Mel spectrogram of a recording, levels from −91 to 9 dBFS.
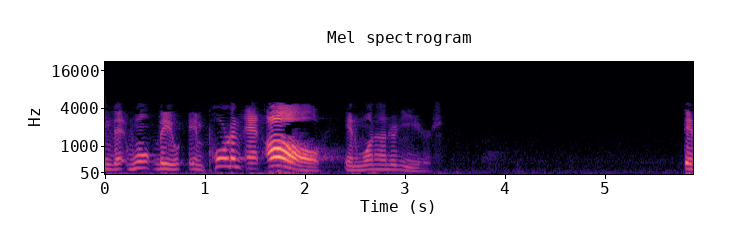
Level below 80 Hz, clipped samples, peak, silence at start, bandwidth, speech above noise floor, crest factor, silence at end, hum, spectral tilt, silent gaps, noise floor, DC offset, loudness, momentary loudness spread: -58 dBFS; under 0.1%; 0 dBFS; 0 s; 5.2 kHz; 50 dB; 22 dB; 0 s; none; -7 dB/octave; none; -71 dBFS; under 0.1%; -19 LUFS; 26 LU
